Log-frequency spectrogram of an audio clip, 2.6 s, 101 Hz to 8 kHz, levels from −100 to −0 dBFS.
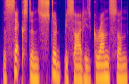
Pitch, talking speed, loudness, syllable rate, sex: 135 Hz, 140 wpm, -18 LUFS, 3.9 syllables/s, male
